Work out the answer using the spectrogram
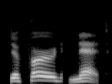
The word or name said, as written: DEFERRED NET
